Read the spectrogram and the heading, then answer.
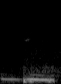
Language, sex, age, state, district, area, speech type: Hindi, female, 18-30, Bihar, Begusarai, rural, conversation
